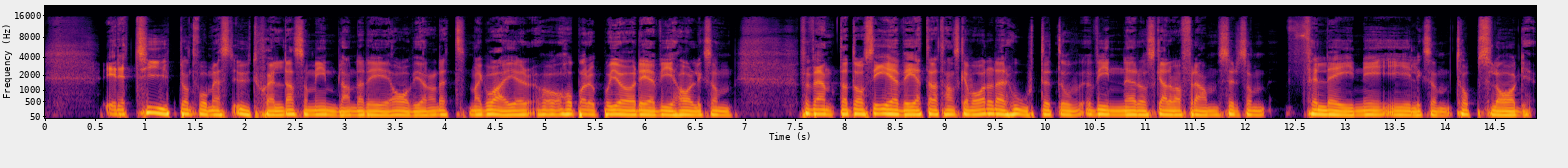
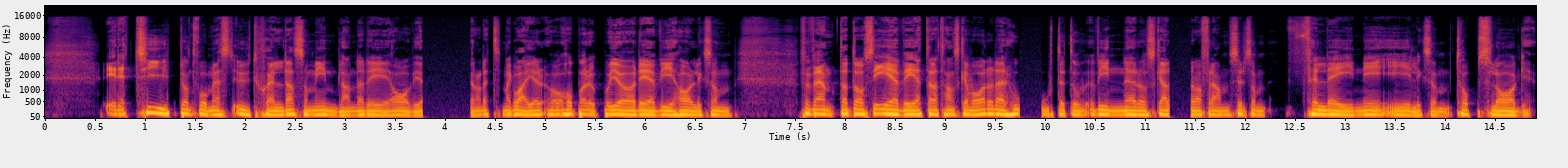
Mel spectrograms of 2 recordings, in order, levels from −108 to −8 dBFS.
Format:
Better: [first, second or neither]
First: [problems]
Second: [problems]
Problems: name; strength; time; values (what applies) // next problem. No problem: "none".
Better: first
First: none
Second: audio freezing; at 4 s, at 9.5 s and at 11 s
